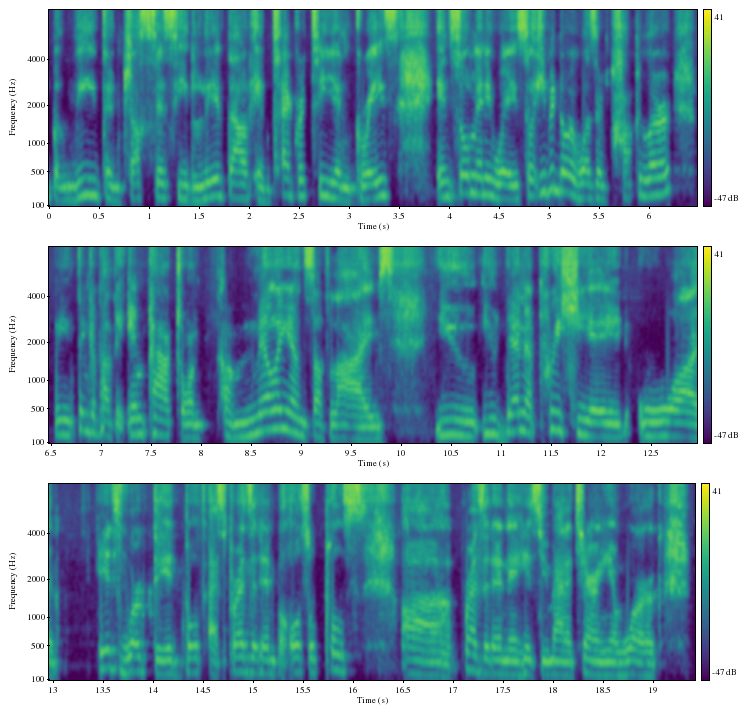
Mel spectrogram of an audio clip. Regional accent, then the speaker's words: Liberia; I'm originally from Liberia, but I had the opportunity 4 years ago to serve as IRC's country director in the Republic of Liberia for 4 years.

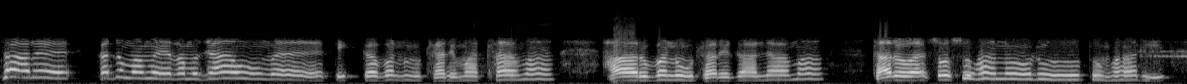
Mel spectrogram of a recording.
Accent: Pakistan; born there; مطلب میں تو پاکستان کی پیدائش ہوں لیکن دادا ہمارے وہیں پیدا ہوئے, میرے والد صاحب بھی وہیں پیدا ہوئے.

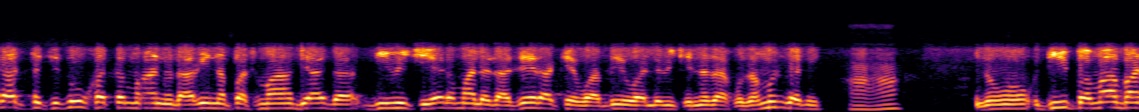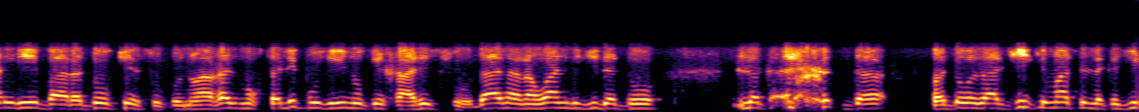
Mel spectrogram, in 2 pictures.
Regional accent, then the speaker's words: Mardan, Khyber Pakhtunkhwa, Pakistan; هوتی مردانی

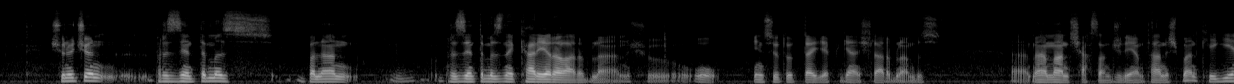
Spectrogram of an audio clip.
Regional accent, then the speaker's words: Denov, Surxondaryo Region, Uzbekistan; Endi men Denov tumani bo'lgan bilan men eski tug'ilib o'sgan qishlog'im o'sha kolxoz Moskva kolxoz deyilardi.

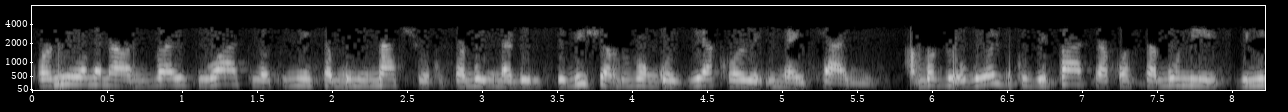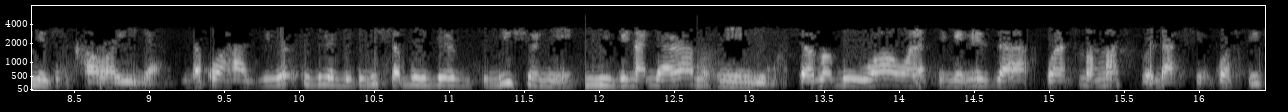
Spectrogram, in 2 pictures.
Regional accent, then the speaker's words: Tanzania; now in United States; wakati natoka huku Afrika, Tanzania.

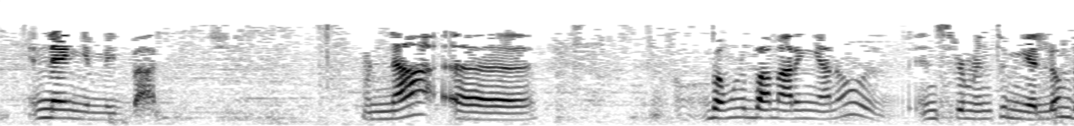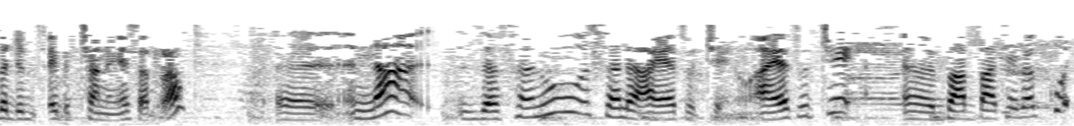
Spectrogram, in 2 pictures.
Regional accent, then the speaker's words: Texas, United States; እዚህ አስቶን ውስጥ ተወልጄ ያደኩት እናትና አባቴ ከኢትዮጵያ በ80 ውስጥ ነው ወደዚህ ሀገር የመጡትና

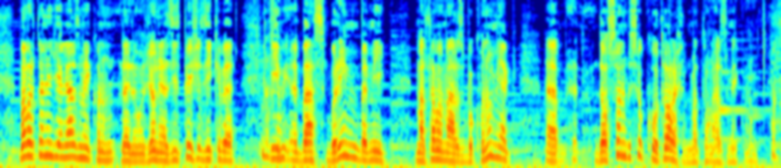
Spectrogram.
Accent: Afghanistan; من مملکت ما افغانستان و من از ملت افغان و قوم من تاجک، ازبک، پشهی، نورستانی، خیرگزی، هر جایی که هستم او را داخل نوشته میکنه، افتخارم است. اما افغان هستم، افغانستان

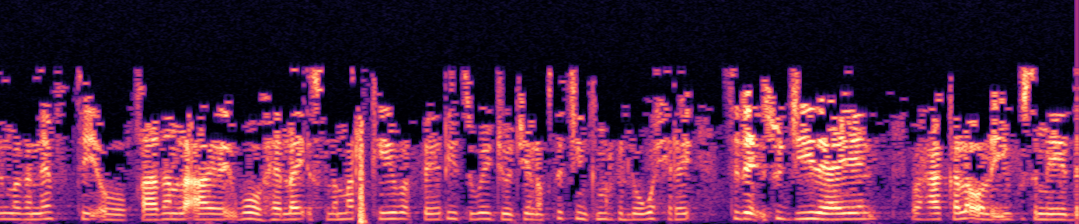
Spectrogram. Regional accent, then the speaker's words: Galmudug, Somalia; deegaanka baxsan ayaan ka imid magaalada

